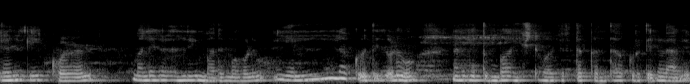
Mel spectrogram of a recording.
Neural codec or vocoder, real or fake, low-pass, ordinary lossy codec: codec, 44.1 kHz, 7.8 kbps, DAC; fake; 7.2 kHz; none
